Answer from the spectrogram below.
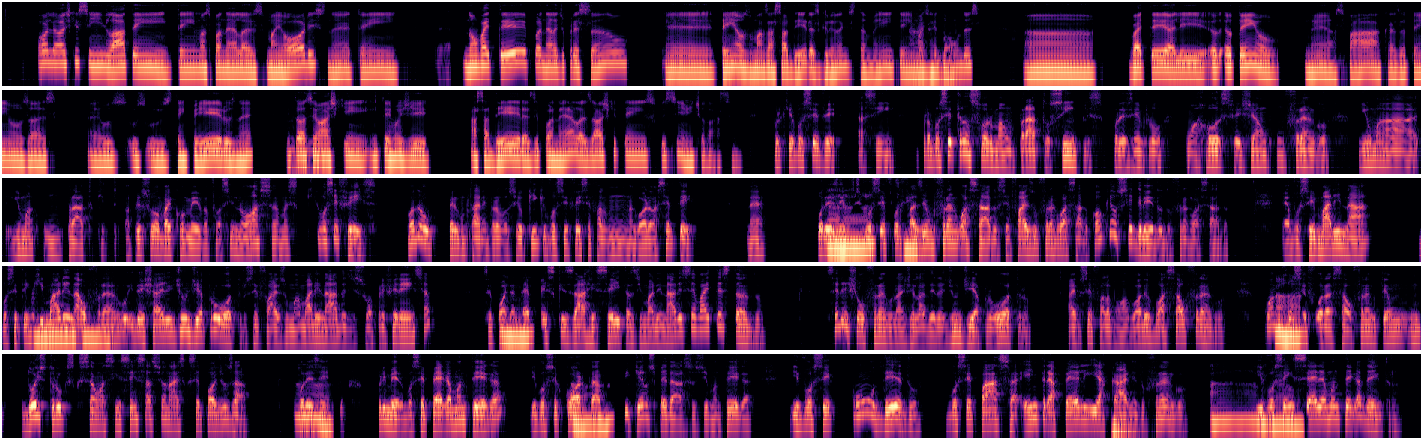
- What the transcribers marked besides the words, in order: tapping
- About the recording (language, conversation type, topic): Portuguese, advice, Como posso ganhar confiança para cozinhar todos os dias?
